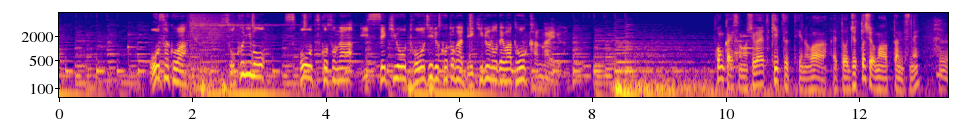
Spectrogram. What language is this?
Japanese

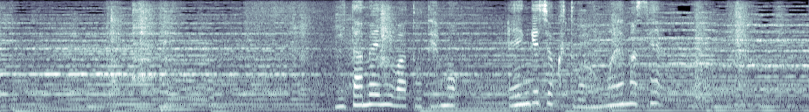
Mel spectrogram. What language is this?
Japanese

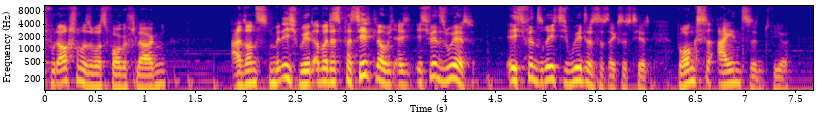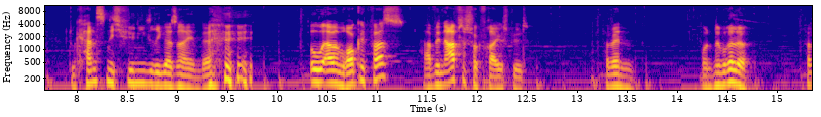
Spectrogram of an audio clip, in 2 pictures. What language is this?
German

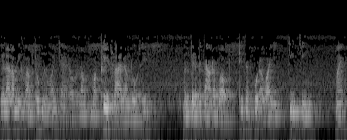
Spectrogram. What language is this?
Thai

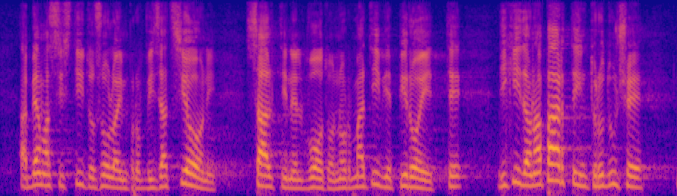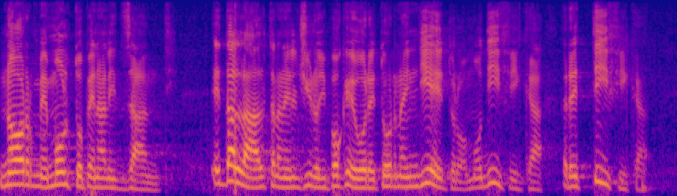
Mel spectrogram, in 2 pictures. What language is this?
Italian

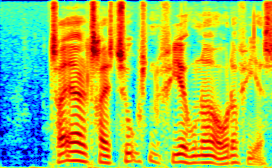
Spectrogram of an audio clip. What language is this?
Danish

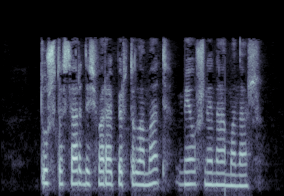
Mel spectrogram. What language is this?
Mari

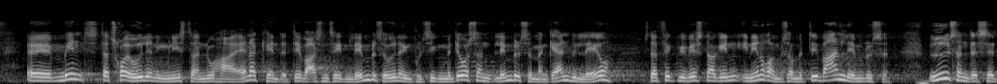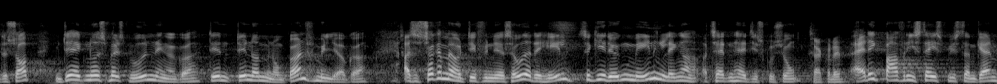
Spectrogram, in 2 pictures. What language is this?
Danish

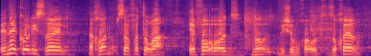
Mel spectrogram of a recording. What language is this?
Hebrew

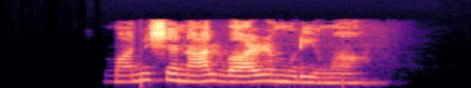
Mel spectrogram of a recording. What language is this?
Tamil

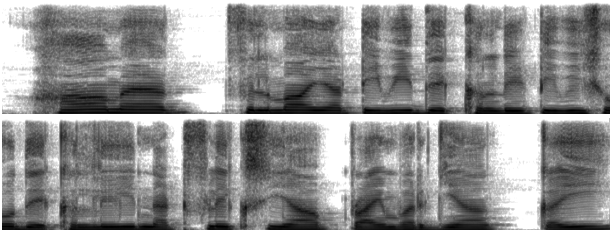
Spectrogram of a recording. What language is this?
Punjabi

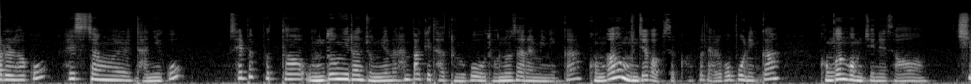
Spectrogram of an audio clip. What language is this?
Korean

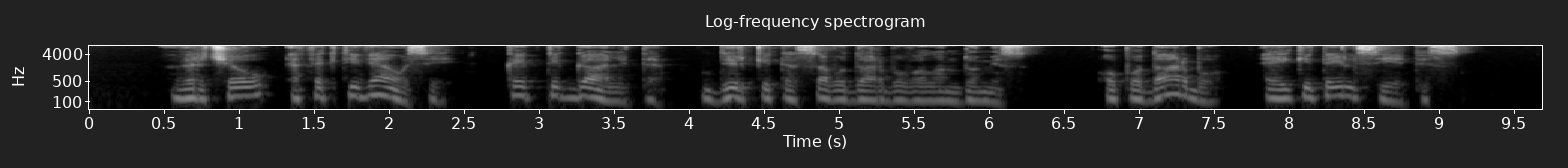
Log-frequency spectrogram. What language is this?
Lithuanian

